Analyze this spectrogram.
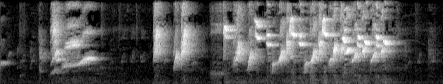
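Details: European goldfinch singing, recorded for teaching goldfinches and canaries: two short high twitter phrases, then a long, lively, rapid jumble of tinkling, buzzy notes for nearly two seconds.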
